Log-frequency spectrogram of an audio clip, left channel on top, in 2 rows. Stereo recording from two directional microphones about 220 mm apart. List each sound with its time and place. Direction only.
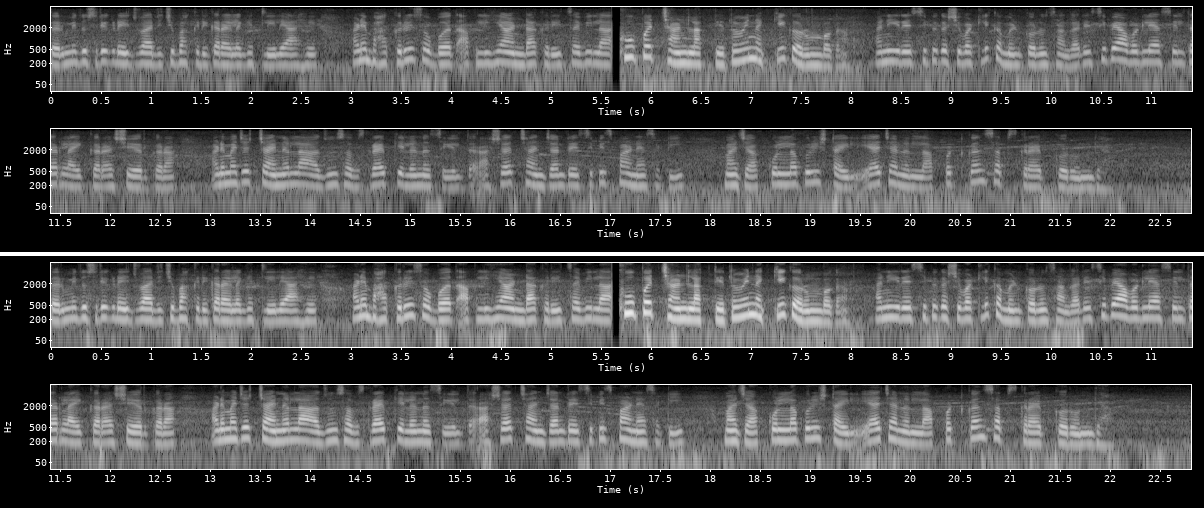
0.0 s a woman's voice: 10° right (ahead or behind)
